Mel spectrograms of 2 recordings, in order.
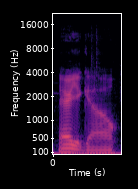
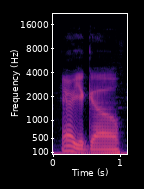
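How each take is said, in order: Both takes have the same delivery.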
